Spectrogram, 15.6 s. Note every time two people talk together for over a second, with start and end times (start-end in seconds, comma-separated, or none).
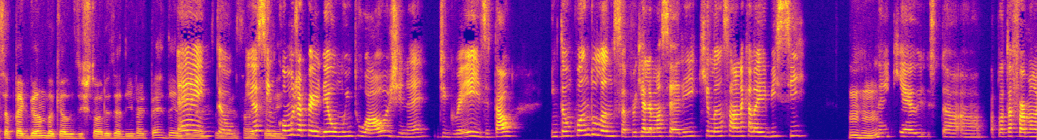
2.6-4.4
